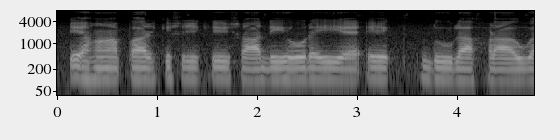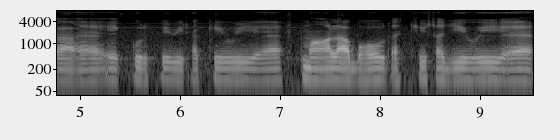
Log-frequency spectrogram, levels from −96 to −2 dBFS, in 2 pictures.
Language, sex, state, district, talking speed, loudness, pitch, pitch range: Hindi, male, Uttar Pradesh, Hamirpur, 155 wpm, -43 LUFS, 105 Hz, 100-110 Hz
